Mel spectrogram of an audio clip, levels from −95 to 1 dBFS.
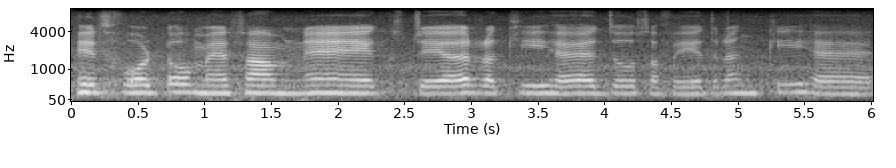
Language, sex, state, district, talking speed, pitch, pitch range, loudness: Hindi, female, Haryana, Rohtak, 130 wpm, 195 Hz, 185-205 Hz, -16 LUFS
